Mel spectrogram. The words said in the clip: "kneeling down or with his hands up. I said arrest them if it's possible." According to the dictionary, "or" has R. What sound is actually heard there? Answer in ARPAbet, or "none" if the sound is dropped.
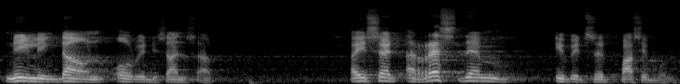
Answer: L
